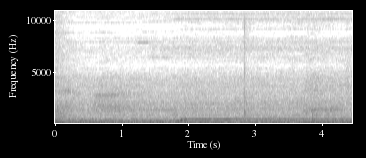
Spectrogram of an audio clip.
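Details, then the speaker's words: Panasonic PV-V4521 VHS Hi-Fi stereo VCR fast-forwarding while playing (forward search): quiet hum, then a steady mid-pitch whir as the tape speeds up, no grinding or squeal; normal transport. "Rewind while it's playing. Fast forward while it's playing."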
